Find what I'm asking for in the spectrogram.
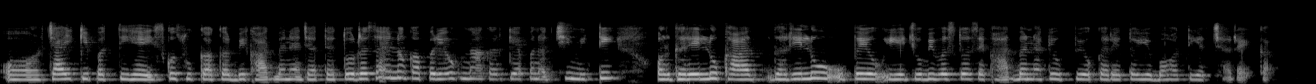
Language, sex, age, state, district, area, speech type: Hindi, female, 45-60, Rajasthan, Jodhpur, urban, spontaneous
